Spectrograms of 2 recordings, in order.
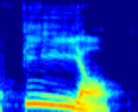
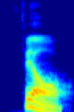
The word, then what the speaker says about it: feel: Mas o I é o feel. Esse aqui é meio que um E. Feel. É um E. Não é um E, não é feel. Não é. É entre o E e o I. Em vez de falar feel, olha o I. É um feel. Muita gente chama isso aqui de I curto, né? Então esse seria o I longo, feel. E esse aqui seria o I curto.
